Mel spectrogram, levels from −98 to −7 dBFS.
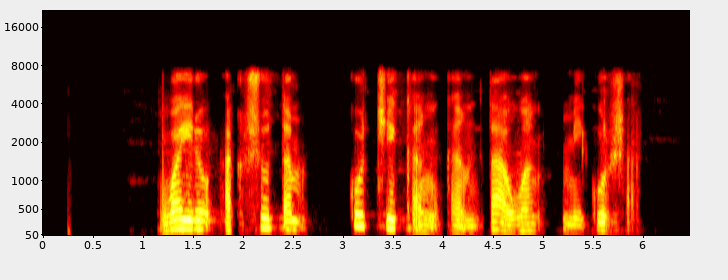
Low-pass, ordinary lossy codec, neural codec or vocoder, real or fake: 7.2 kHz; Opus, 16 kbps; none; real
